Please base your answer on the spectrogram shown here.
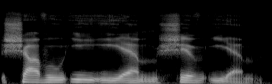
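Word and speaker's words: שבעים שבעים: The Hebrew phrase is shavuim shib'em, pronounced shavu-e-em, shiv-em.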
